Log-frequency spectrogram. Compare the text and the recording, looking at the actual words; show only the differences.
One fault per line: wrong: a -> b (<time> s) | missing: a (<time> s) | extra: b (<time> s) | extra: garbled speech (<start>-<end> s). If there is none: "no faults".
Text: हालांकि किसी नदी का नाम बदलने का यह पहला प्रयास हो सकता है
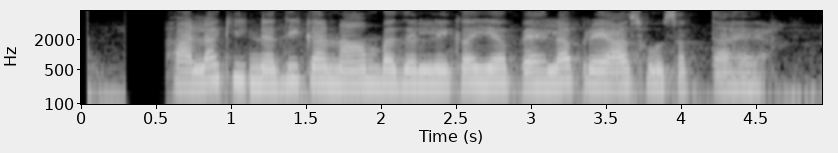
missing: किसी (1.1 s)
